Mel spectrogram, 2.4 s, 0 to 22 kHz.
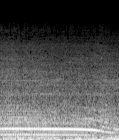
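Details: Bajaj Pulsar 150 BS6 with worn clutch plates, ridden in gear: the engine note climbs and holds high, then sags, with no harder pull, revs running away from road speed; clutch slip.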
